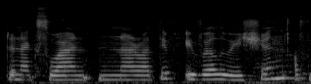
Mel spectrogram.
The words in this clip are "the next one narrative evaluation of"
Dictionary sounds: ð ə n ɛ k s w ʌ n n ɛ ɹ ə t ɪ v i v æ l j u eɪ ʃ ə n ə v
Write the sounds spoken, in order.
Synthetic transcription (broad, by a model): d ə n ɛ k s w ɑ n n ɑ ɹ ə t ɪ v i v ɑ l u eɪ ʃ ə n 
